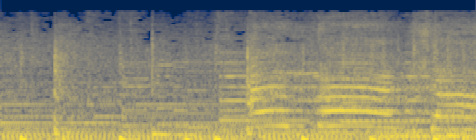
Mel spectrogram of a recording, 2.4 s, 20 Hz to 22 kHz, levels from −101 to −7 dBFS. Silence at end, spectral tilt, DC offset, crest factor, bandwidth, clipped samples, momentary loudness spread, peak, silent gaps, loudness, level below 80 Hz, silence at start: 0 s; -5.5 dB/octave; under 0.1%; 14 dB; 15.5 kHz; under 0.1%; 5 LU; 0 dBFS; none; -15 LUFS; -18 dBFS; 0 s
